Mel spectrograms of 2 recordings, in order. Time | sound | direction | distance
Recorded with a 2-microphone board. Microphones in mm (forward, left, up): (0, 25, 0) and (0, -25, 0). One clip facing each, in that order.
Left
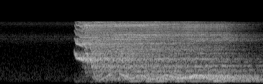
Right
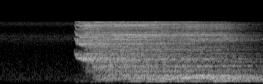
0.7 | a cupboard door | 55° left (ahead or behind) | 0.5 m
